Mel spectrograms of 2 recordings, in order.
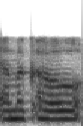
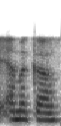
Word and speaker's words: Emiko: And one of the things I absorbed is how, I know some people say Emiko, I say Amiko, I'm not sure how you pronounce her name correctly.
